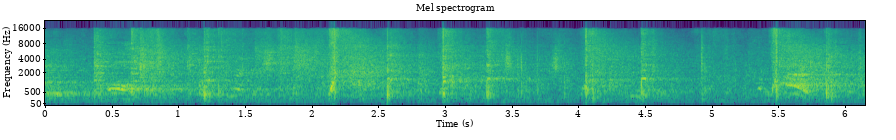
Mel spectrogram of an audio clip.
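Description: Badminton rackets striking a shuttlecock in a fast doubles rally: a string of sharp cracks, about eight of them, spaced half a second to a second apart.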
